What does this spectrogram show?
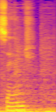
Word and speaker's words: Sange: sand on the disruptor apparently you do pronounce it Sange I've been calling you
